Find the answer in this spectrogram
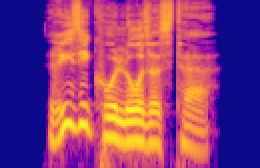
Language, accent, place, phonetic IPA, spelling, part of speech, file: German, Germany, Berlin, [ˈʁiːzikoˌloːzəstɐ], risikolosester, adjective, De-risikolosester.ogg
- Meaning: inflection of risikolos: 1. strong/mixed nominative masculine singular superlative degree 2. strong genitive/dative feminine singular superlative degree 3. strong genitive plural superlative degree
